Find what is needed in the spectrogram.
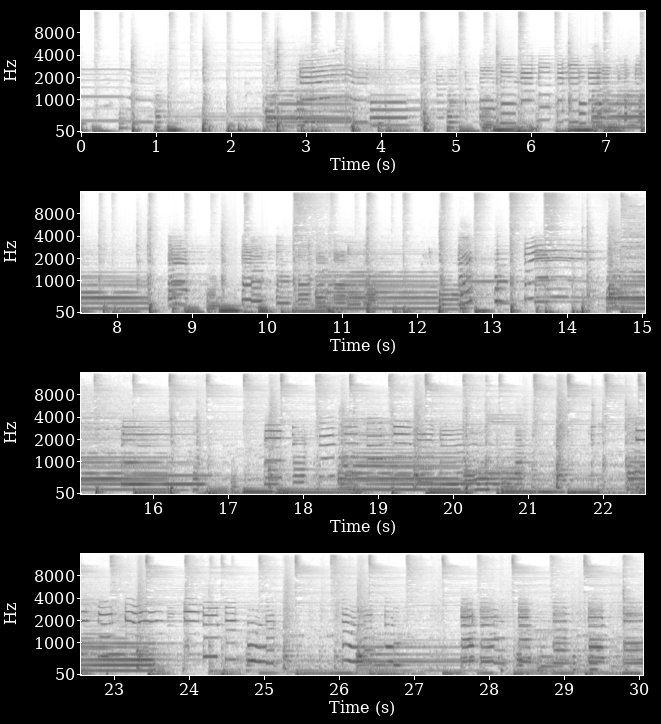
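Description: Live blues band playing an instrumental passage: electric guitar lead with bent, gliding notes over a bass line and drum kit. Cymbals come in about ten seconds in.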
